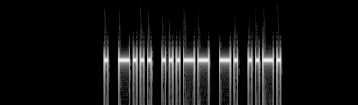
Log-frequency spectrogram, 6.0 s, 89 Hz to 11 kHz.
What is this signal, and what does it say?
Morse code, heard as a keyed tone, about 21 wpm, 700 Hz. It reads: EB3NF
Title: DXCC-100 Call Signs - 5 Characters - Repeated 3x - 20wpm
